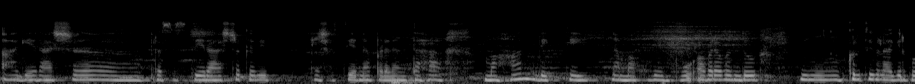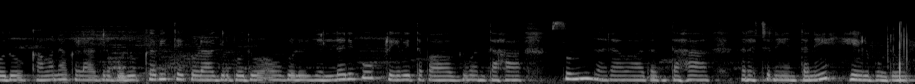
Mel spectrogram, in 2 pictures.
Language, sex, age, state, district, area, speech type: Kannada, female, 30-45, Karnataka, Mandya, rural, spontaneous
